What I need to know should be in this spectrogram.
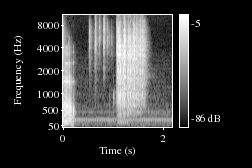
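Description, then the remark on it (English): Three dice are rolled onto a hard table for a culture and etiquette check in a role-playing game: a short run of quick clicking bounces, then a busy rattle as they tumble and settle, with no one talking. “A culture and etiquette. Okay, three dice.”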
